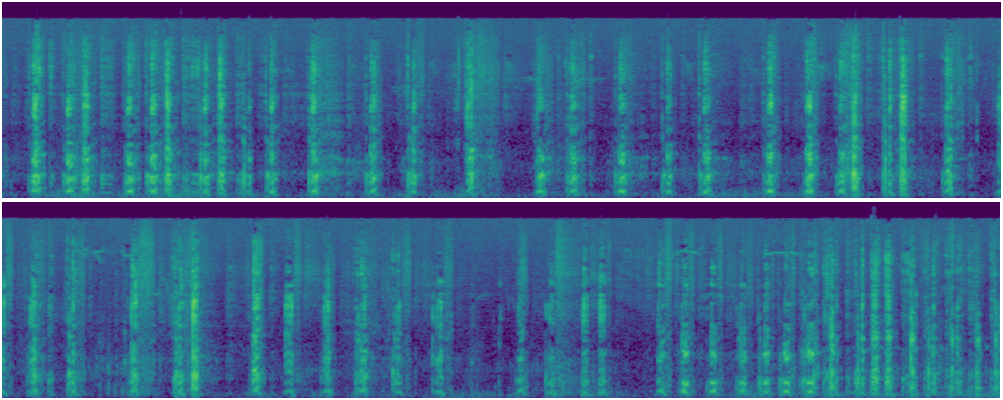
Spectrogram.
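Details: Wild boar giving a long run of short, harsh grunts, several per second, loud and rhythmic with a few brief pauses, the pace quickening toward the end.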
